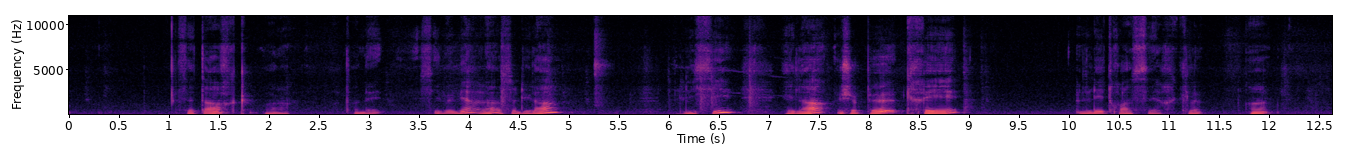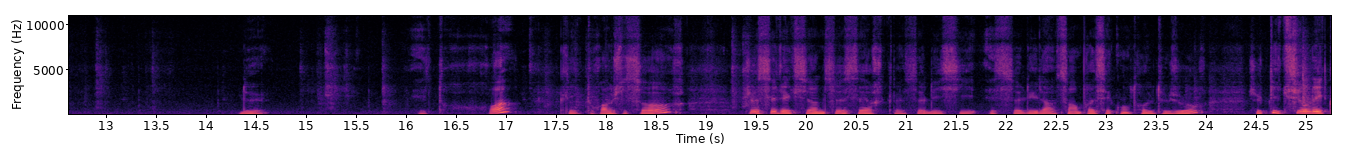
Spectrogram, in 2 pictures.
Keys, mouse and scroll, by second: 0.7 click, 3.6 click, 5.3 click, 8.5 click, 10.5 click, 11.7 click, 13.3 click, 13.8 click, 14.2 click, 15.6 click, 16.4 click, 17.5 click, 17.5 middle click, 17.5 right click, 19.2 click, 20.9 click, 22.2 click.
